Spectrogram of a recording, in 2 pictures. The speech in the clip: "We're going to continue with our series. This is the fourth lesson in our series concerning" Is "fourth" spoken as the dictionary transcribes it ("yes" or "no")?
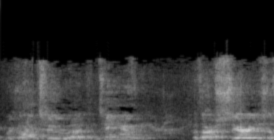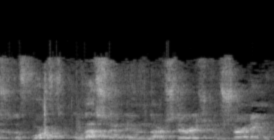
yes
